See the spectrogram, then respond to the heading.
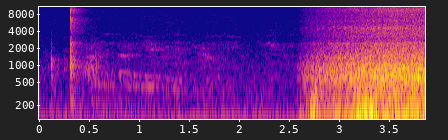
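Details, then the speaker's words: Outdoor AC condenser unit after repair, fuse back in, thermostat set to cool: quiet a few seconds, then the unit kicks on and the fan whoosh builds steadily. The fan now runs, so the repair succeeded. "And yes, the fan is moving. Test is successful, so I'm gonna turn off the AC and I'm gonna close the capacitor cover."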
